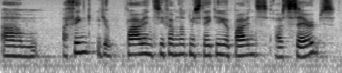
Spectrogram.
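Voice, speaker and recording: Halting woman interviewer. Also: mid-range voice, fairly even intonation, a little mellow. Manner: halting, repeats words while forming questions. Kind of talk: interview questions in English.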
